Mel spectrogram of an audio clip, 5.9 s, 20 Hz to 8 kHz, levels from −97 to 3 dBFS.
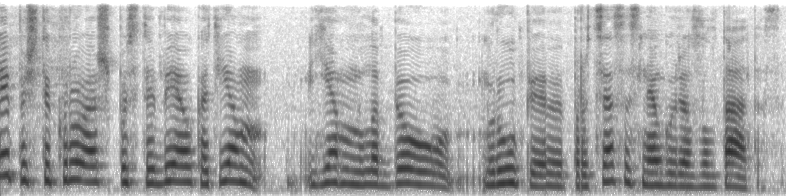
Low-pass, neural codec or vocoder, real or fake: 7.2 kHz; vocoder, 22.05 kHz, 80 mel bands, Vocos; fake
